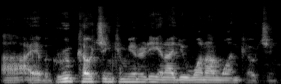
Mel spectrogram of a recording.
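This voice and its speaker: A man, a guest comedian and sales coach, talking in relaxed interview chat with many pauses and fillers. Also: fairly low pitch.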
